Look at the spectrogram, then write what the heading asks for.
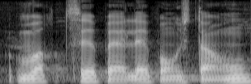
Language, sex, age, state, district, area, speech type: Urdu, male, 30-45, Uttar Pradesh, Muzaffarnagar, rural, spontaneous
